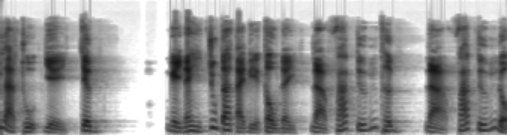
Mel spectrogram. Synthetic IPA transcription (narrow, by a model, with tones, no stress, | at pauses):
laː˨˩t̪ʰu˨˩ək̚ve˨˩t͡ɕə˧n | ŋa˨˩jna˧jt͡ɕʊ˨˦ŋ͡mt̪aː˧t̪a̰ː˧˨jɗḭ˧˩˥əkə˨˩wna˨˩j | laː˨˩faː˦˥p̚t̪ɨ˨˦əŋt̪ʰə˧n | laː˨˩faː˦˥p̚t̪ɨ˨˦əŋɗo̰˧˨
